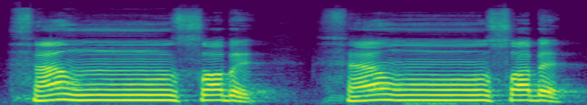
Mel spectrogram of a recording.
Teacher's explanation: И ба у нас мягкий звук, но с правилом калкаля.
